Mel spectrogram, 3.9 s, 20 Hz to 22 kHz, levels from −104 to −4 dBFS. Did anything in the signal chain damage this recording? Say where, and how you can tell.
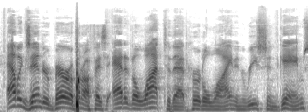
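Yes. The compressed stream carries damaged data, a stretch of corrupted bytes that the decoder could not read cleanly. From 0.93 to 0.99 s, just before "has added a lot", the speech breaks up for a brief stretch of about 54 ms. The decoder misread the bad frames, lost sync, and skipped ahead to the next valid frame header, so the audio at that point came out wrong.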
